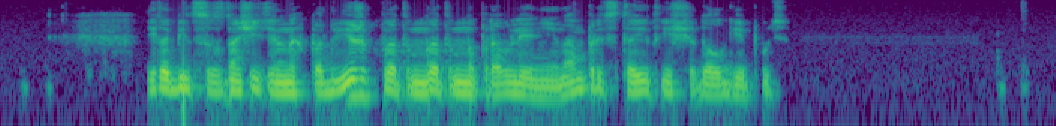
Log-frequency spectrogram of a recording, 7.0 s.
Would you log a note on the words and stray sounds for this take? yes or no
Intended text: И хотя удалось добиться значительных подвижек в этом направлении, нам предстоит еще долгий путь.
yes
